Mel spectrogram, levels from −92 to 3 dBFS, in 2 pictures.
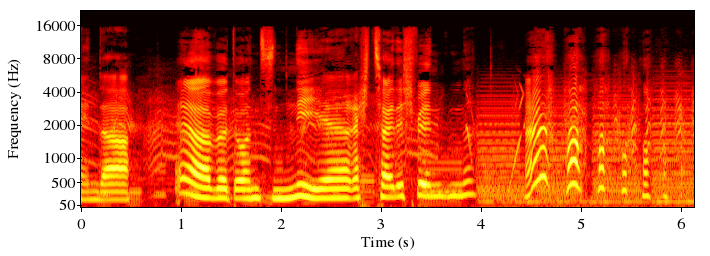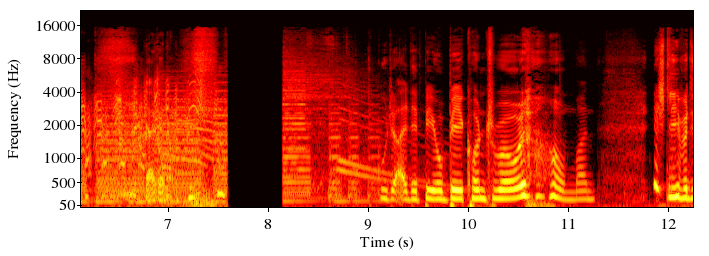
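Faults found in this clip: Playback stall, 7.59 to 8.16 s. Player output starved of data or its thread blocked, likely at the playback buffer or render thread. Output goes silent for about 0.55 s, cutting the sound off mid-flow, then it starts again once the player recovers.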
